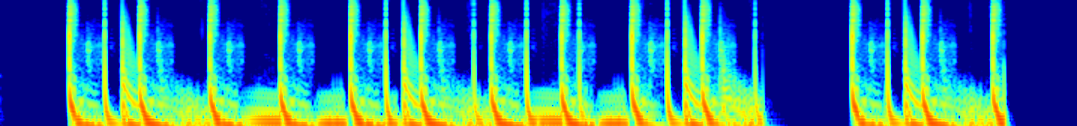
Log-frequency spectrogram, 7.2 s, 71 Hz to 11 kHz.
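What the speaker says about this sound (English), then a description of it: "we have a kick and then essentially like 4 bass sounds here." A loud, booming kick drum with four deep bass sounds in a quick, steady electronic rhythm. There is a short pause before a final few hits.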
